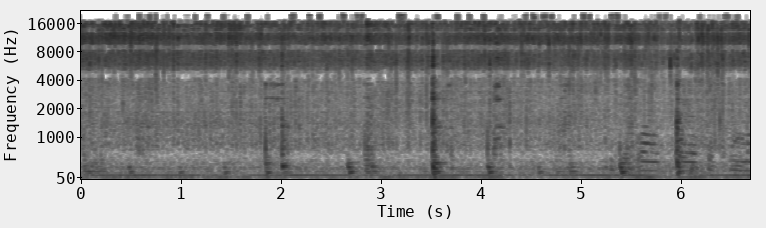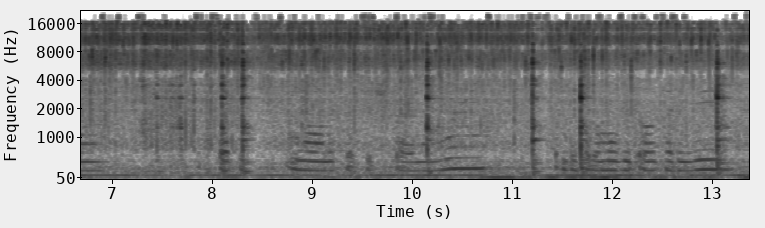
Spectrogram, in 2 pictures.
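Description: Food frying and sizzling in a pan for sweet and sour chicken, a steady hiss with scraping stirs and clinks of a utensil throughout, close and continuous.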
